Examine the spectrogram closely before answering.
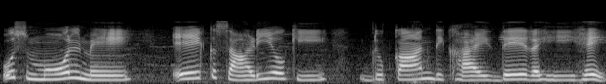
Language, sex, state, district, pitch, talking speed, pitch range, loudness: Hindi, female, Madhya Pradesh, Dhar, 230 Hz, 110 wpm, 205-250 Hz, -14 LUFS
